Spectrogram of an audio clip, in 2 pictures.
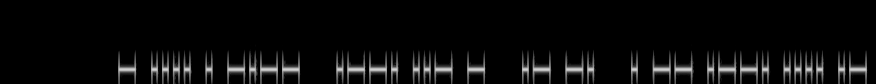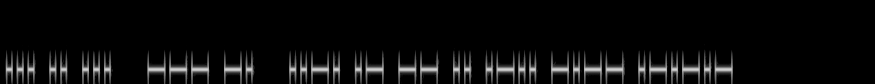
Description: Morse code, heard as a keyed tone, about 22 wpm, 700 Hz. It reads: THEY PUT AN EMPHASIS ON FAMILY.
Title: Sentences from Top 1400 Words 22wpm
